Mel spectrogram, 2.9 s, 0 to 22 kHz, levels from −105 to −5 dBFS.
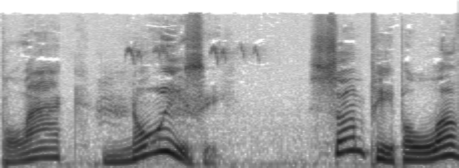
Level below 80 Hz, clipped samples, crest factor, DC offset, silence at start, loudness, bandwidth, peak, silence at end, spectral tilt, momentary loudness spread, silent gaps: -48 dBFS; under 0.1%; 16 dB; under 0.1%; 0 s; -23 LUFS; 17 kHz; -8 dBFS; 0 s; -5 dB/octave; 12 LU; none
